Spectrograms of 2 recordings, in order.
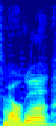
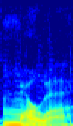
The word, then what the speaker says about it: Margwa: guy say this word, he's making it sound like the G is silent, and you can see GWA also in Margwa, so I don't think it's pronounced Margwa, I think it's pronounced Marwa, but I could be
